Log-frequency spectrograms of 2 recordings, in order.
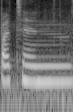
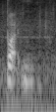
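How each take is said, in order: First: The t sound is said clearly and emphasized. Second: The t sound is dropped into a catch. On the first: "why I overemphasize the word button" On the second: "like a B and like apostrophe U N"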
